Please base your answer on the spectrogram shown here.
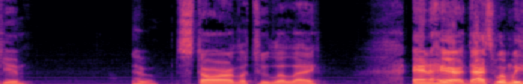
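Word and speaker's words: Lotulelei: Star Latulele. Lodolele. I can't stand it when sports announcers do that. Lodolele. It is.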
